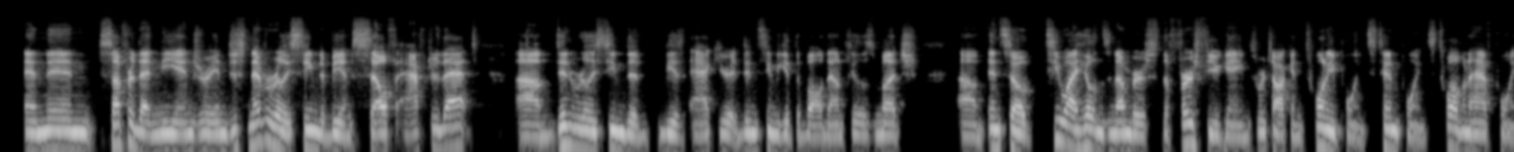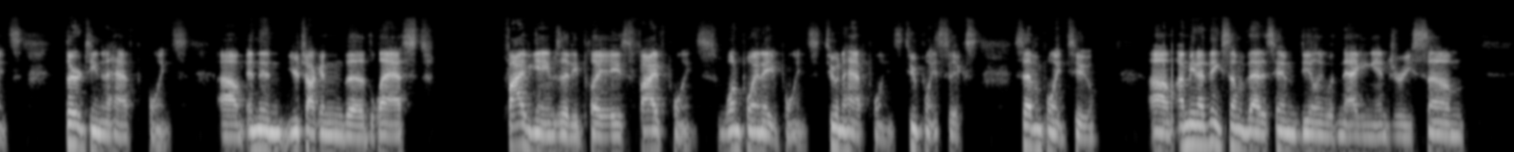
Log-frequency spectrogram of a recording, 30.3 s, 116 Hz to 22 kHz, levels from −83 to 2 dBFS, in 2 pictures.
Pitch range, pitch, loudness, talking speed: 105-120 Hz, 110 Hz, -23 LUFS, 190 wpm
